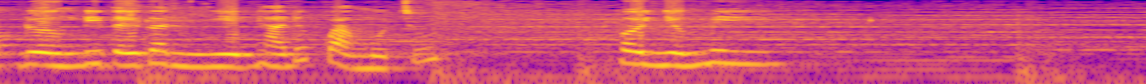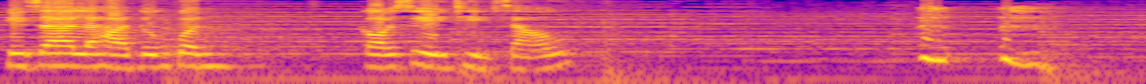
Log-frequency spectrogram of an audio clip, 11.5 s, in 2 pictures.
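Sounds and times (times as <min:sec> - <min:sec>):
speech: 0:00.0 - 0:02.4, 0:03.1 - 0:04.0, 0:05.8 - 0:07.0, 0:07.6 - 0:08.8, 0:10.3 - 0:11.2
dry cough: 0:10.4 - 0:11.2.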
